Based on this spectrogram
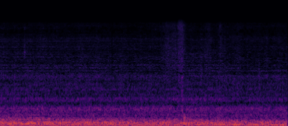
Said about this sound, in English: I'm not dealing with that traffic.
